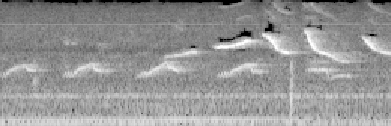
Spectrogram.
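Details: Rufous-collared sparrow song: high whistles and two bright downward-sweeping slurs near the end, preceded by another bird's lower rising-and-falling chirps, a steady hum underneath and a brief click.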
